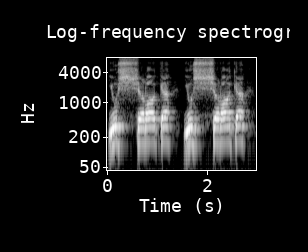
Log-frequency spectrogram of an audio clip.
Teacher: والياء مضمومة نظم الشفاه فيها، لكن لا أسحبها إلى الشين، أقول يش، وأنت تريد لك بس حجة أنه بالشين الساكنة على أساس تفشي تريد تقدم الشفاه وتضم الشفاه إلى الأمام، تقول يش خطأ، يشرك يشرك، حتى أصفي الحركات ولا أسحب حركة حرف إلى حرف ساكن.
